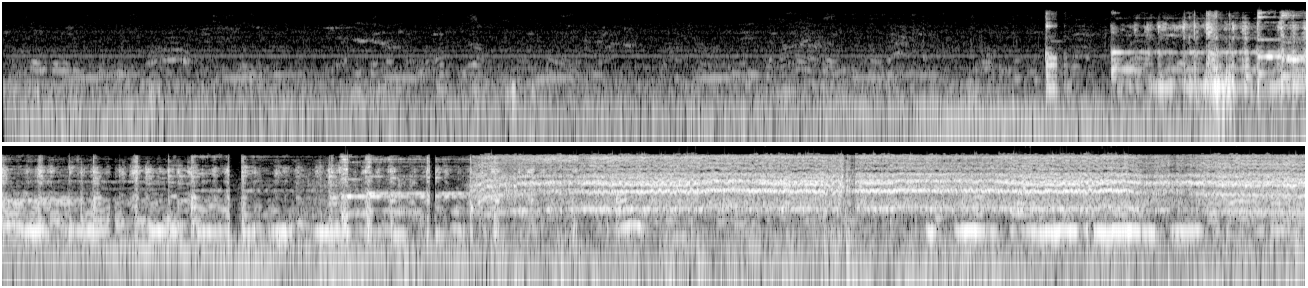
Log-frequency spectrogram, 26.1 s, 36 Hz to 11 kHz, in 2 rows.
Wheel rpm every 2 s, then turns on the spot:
0, 0, 0, 0, 0, 0, 0, 0, 10, 170, 220, 220, 220.
none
